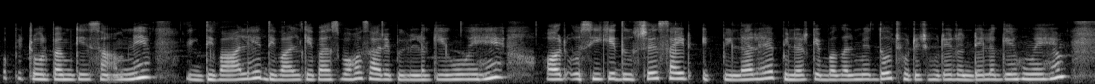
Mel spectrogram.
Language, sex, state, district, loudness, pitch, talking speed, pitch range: Hindi, female, Uttar Pradesh, Lucknow, -18 LUFS, 235 Hz, 190 wpm, 225-265 Hz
